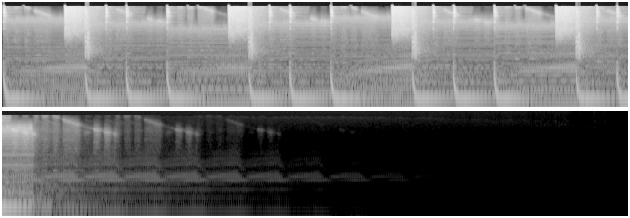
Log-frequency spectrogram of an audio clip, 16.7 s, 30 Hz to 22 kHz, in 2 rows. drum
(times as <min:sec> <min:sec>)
0:00.0 0:09.8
